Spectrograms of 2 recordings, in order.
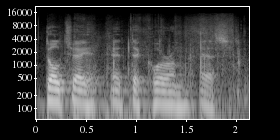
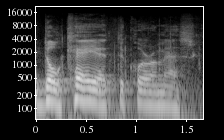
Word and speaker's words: Dulce et Decorum Est: And the name of the poem is Dulce et Decorum Est. And that's the, I'm sorry, that's the modern Italian pronunciation. It's actually Dulce et Decorum Est.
